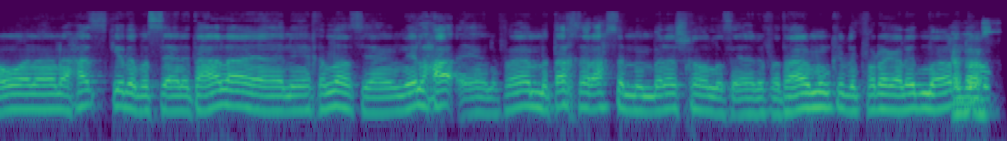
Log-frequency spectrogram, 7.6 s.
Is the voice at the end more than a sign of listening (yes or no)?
no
